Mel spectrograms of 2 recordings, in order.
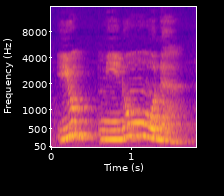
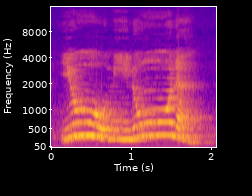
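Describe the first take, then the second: First: A glottal stop follows the first syllable. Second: The glottal stop is replaced by a long vowel. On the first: This is the reading of one transmitted tradition. "Qalun membaca dengan bitahqiq" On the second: This is the reading of another transmitted tradition. "biibdaliha wawan"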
